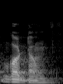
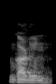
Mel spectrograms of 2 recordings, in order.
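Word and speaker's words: Godwin: प्रवक्ता थे अराजकतावादर विलियम गॉडडाउन क्या अराजकतावादर जनक कह पाने ना विलियम गॉडविन है विलियम गॉडविन पाने भूल प्रोनाउंस कली विलियम गॉडविन कौन थे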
